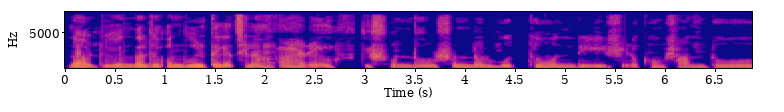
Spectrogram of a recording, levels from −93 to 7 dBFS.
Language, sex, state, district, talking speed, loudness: Bengali, female, West Bengal, Kolkata, 115 wpm, -30 LUFS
